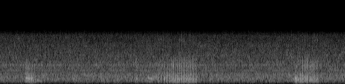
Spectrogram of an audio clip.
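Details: Puppy snoring loudly during a midday nap: soft rasping snores repeating every few seconds over steady background hiss.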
